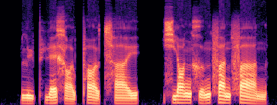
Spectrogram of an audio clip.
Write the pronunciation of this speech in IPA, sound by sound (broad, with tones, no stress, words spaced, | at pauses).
ly˨˩pʰɥɛ˧˥xɑ˨˩ʊ̯ pʰɑ˥˩ʊ̯t͡sʰa˥ɪ̯ | ɕjɑ˥ŋ xɤ˧˥ŋfa˥˧n fa˥˩n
